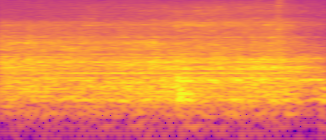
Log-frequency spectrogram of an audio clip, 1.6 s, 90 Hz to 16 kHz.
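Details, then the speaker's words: 4x6 inch import horizontal bandsaw running with guide rollers set too tight, blade deflecting: steady cutting rush with light tapping as the oversized blade weld hits the rollers; fix is backing the rollers off until the tapping stops. "hitting the weld you can adjust either one of these so probably a good way to adjust it when you hear it hitting the weld you back up a little bit that weld is oversized it really should be the same thickness as the blade"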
